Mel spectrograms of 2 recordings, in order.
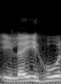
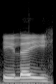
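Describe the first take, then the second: First: The pronoun ends with an 'u' vowel. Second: The pronoun ends with an 'i' vowel. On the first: The speaker calls it wrong. "ये इलई हु नहीं बनता" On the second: The speaker calls it right. "बल्कि इलई ही"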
